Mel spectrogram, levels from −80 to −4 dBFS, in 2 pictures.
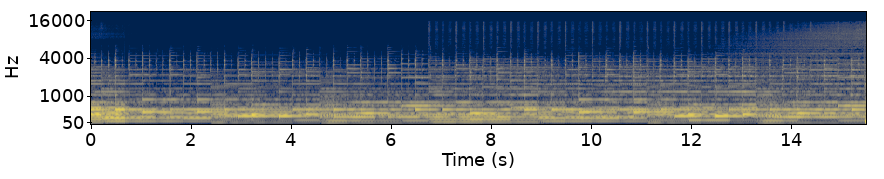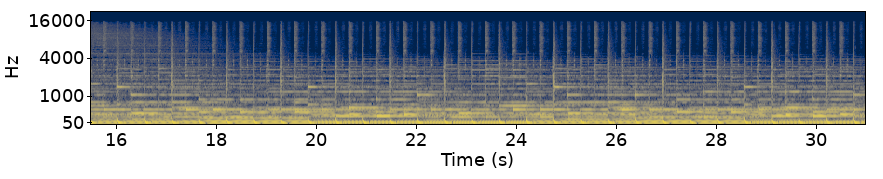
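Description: At 0.67 s there's a sudden gain jump: the whole level drops by about 6 dB in an instant and stays down to the end. The background falls right along with the sound, which likely means a gain setting was applied without any ramp.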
